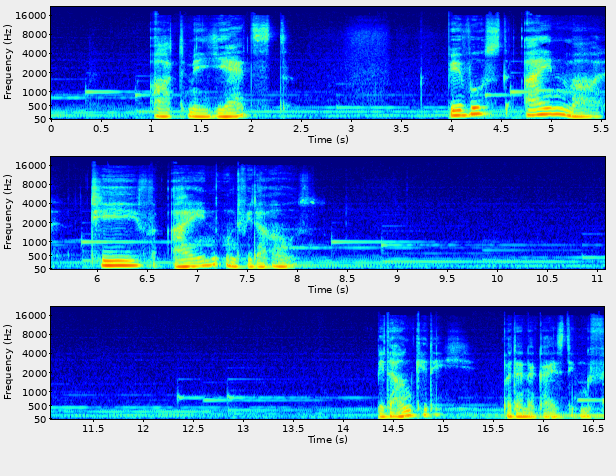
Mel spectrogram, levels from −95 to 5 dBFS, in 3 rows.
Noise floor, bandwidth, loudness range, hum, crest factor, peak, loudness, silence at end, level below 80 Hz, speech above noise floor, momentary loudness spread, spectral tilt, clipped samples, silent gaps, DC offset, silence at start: -58 dBFS; 15 kHz; 10 LU; none; 20 dB; -10 dBFS; -26 LUFS; 0 s; -68 dBFS; 32 dB; 21 LU; -6.5 dB/octave; under 0.1%; none; under 0.1%; 0.35 s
